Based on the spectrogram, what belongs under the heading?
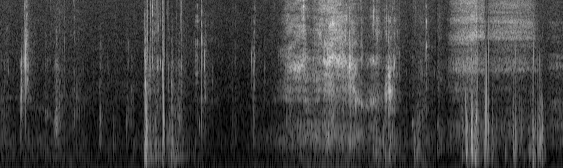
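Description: Close-miked eating sounds: a person chewing and smacking on goat-head meat, with many short wet clicks and two louder noisy stretches about three and five seconds in.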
